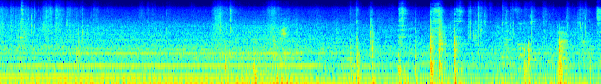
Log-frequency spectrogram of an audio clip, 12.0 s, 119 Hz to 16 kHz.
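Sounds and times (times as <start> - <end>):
seeds crackling in hot oil: 0.0 - 4.9
kitchen appliance motor hum: 0.0 - 12.0.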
